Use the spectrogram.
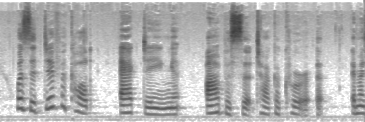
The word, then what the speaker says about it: Ken Takakura: Was it difficult acting opposite Takakura? Am I saying it right? Yeah, Ken Takakura.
